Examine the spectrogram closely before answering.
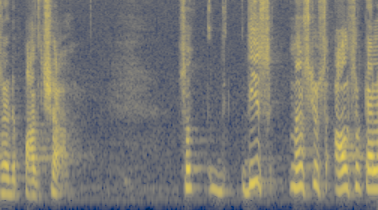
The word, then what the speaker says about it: Padshah: pronounced like by Farsi, that is in the P sound, and it should be pronounced as a Padshah.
